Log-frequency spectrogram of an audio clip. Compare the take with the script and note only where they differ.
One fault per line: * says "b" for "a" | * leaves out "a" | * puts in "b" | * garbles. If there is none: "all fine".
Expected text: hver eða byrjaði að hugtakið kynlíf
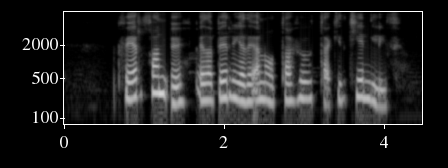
* puts in "fann upp"
* puts in "nota"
